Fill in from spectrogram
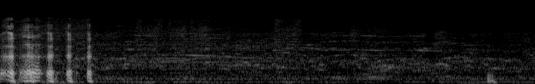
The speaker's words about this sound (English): Screaming, screaming, screaming people.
